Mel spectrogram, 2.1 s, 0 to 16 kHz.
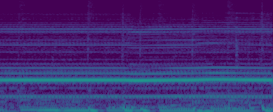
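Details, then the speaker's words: Miata with retrofitted 2010 Volvo S40 electric-hydraulic power steering pump, wheels off ground, bleeding air lock to lock; steady mid-pitched pump whine shifts as steering reaches lock. Normal pump whine. "Once it hits lock, you can hear the wine of the pump change."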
